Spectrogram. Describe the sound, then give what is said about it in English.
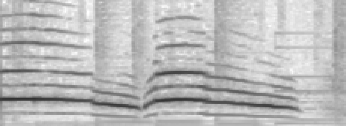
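A bald eagle's call: two long, loud, piercing cries, each sliding slowly downward, over a soft, steady musical background. “A bald eagle.”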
